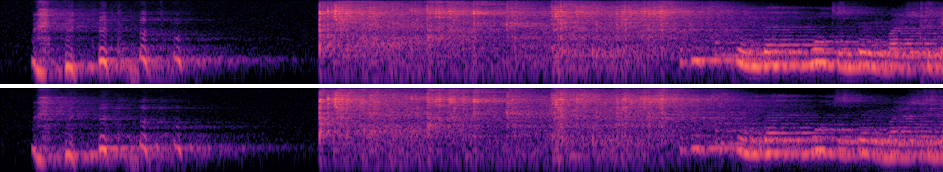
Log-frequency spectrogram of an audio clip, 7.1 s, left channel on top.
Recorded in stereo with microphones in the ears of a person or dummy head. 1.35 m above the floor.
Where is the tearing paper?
5° right (ahead or behind), 3.5 m.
